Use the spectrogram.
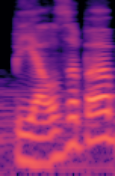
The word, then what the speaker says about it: Beelzebub: usable to impersonate your sister yeah yeah Beelzebub is how you pronounce it Beelzebub pymon is a demon name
